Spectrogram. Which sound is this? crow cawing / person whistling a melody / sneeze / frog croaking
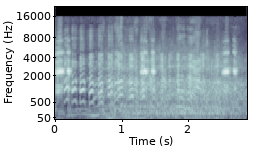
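frog croaking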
